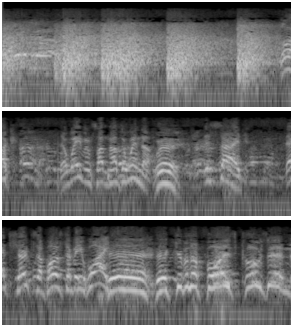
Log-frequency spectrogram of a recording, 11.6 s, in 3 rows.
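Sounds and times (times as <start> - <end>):
gunfire volley: 0.0 - 3.9
speech: 3.8 - 11.5.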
